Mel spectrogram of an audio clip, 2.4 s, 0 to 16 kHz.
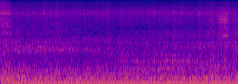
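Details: Skid steer, sat for 5 years, new engine fitted, running at 36°F: steady low drone with even firing and no knocks or misses; normal running.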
